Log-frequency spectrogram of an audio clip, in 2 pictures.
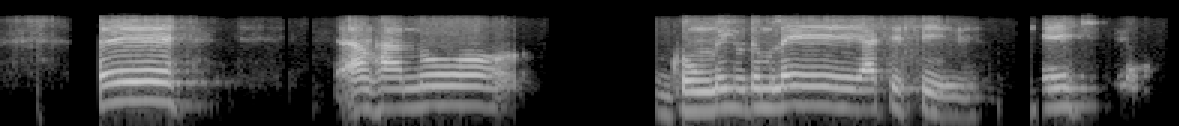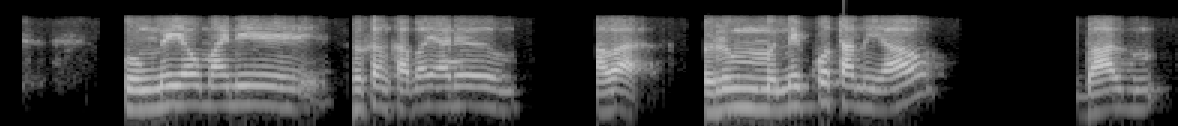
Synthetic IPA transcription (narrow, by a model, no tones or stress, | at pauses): ɯj | a̰ŋɦanɔ | ɡɔŋnɯjludɯmlejasisi | ej | ɡ̥ɔŋnɯjawmajnihɯkʰaŋkʰabajaɾɯ | maba | ɾɯmːɯnɯjkʰɔtʰanɯjaw | bal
